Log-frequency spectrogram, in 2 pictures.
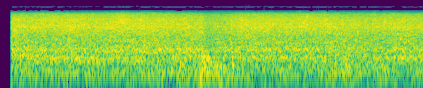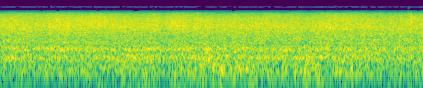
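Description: Storm-force wind and driving rain make a loud, steady rushing noise, with gusts buffeting the microphone.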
